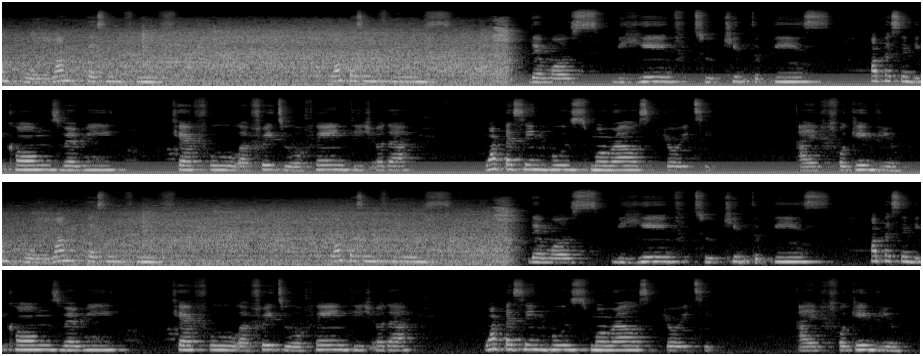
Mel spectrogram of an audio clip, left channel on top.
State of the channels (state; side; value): noise; left; hum, 14 dB below the sound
